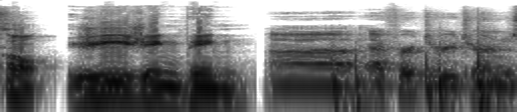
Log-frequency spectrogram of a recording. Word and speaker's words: Xi Jinping: we've already talked in this episode about me pronouncing things z jinping's Oh Xi Jinping uh effort to return to socialism so maybe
